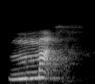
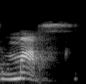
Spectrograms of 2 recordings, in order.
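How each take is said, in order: First: The word ends with a th sound, tongue between teeth. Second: The word ends with a plain s sound. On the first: The speaker calls it right. "So this word is pronounced muff" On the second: The speaker calls it wrong. "Most times I hear Ghanaians pronounce the first word as mass"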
